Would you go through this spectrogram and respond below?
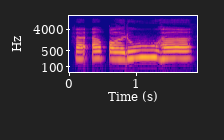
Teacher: فعقروها، عین کو واضح پڑھنا ہے، قاف کو موٹا پڑھنا ہے، را کے اوپر پیش ہے تو را موٹی پڑ جائے گی، اور فعقروها الف مدہ کو پڑھنا ہے۔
